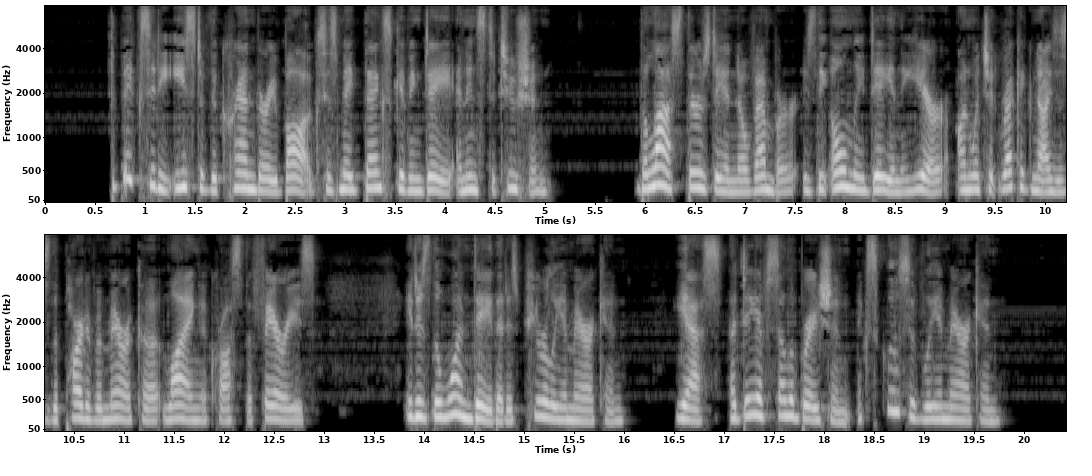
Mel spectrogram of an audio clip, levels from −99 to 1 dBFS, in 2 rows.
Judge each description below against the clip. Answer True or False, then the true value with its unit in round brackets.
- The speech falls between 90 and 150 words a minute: False (160 wpm)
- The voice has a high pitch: True (195 Hz)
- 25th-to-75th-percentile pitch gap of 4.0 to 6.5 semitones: False (3.5 semitones)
